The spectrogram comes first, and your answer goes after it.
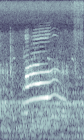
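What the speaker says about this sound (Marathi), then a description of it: "आणि आमच्या संग मांजर आहे" A single cat meows once, soft and slightly drawn out, against a quiet background.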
